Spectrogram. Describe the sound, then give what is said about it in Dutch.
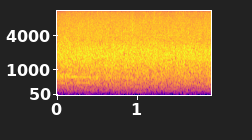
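A crowd at a live show applauds a DJ with thick, unbroken clapping. It stays loud and even throughout, with no talk over it. “graag een applaus voor de DJ-man Patrick Moody. Geef hem een applaus.”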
